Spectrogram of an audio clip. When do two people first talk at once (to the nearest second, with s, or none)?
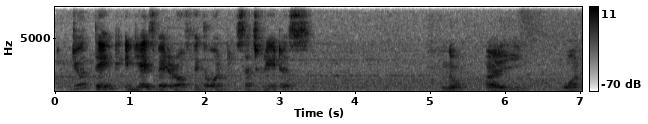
none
